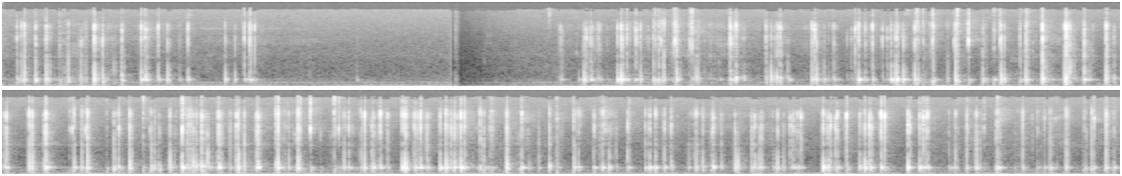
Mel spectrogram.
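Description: Fingers tap rapidly on a plastic tube, making a dense, continuous patter of quick, hollow clicks with a mid-pitched tone over a steady low hum. The tapping briefly drops out just before the three-second mark, then resumes at the same fast pace to the end.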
